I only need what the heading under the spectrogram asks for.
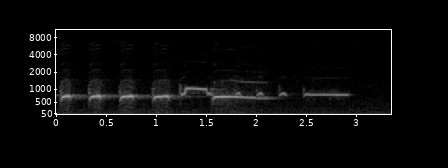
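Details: Perkutut Bangkok (zebra dove) singing as a lure bird: four short soft coos repeated about every third of a second, then a longer trilled, wavering cooing phrase ending in a steady hum-like coo.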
